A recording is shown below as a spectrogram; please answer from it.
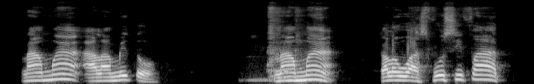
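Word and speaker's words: علم: mau nama apapun juga ini bacanya alam ya bukan ilmu tapi alam nama diri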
